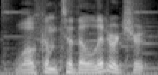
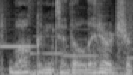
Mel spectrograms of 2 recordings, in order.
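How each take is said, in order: First: It is said in the speaker's ordinary voice. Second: It is said in a new put-on character voice. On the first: The speaker calls it wrong. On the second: The speaker calls it right.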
